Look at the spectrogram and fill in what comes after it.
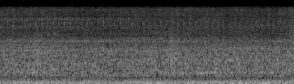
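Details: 1951 Muntz Jet with factory hop-up kit, Edmonds aluminum heads and intake, dual Carter carburetors, three-speed automatic: steady, even engine rumble at idle with a fair amount of hiss, no knocks or misfires; normal idle.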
